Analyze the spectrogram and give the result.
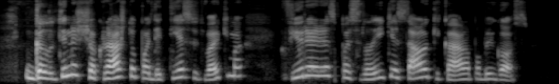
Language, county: Lithuanian, Klaipėda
